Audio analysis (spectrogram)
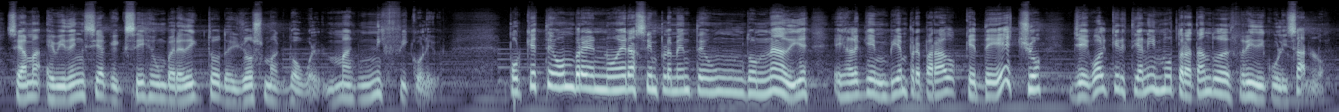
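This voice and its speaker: Cuban pastor teaching in a seminar. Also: male voice, a little high, expressive, normal speed, faint music behind. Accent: Cuban Spanish. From Cuba. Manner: conversational, with many fillers and repetitions; rises sharply when stressing a point.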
